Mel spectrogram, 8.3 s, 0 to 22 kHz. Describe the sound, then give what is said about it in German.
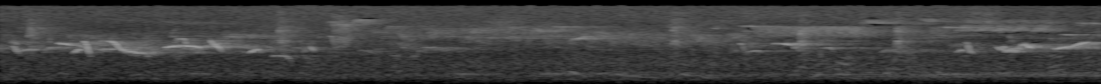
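Outdoor morning ambience at 7:55 on 30 May 2021, on a small path between railway tracks and the back of a housing estate in Essen, by dead wood with a woodpecker hole in overgrown thicket: scattered bird calls and chirps, some bright phrases near the start and end, over a steady insect-like hiss and a low background rumble. No one speaks. “Mai 2021, 7.55 Uhr, kleiner Weg zwischen Bahngleisen und Rückseite Siedlung in Essen. Atmo an Totholz mit Spechthöhle, verwildertes Gehölz.”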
